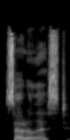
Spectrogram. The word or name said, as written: sodalist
